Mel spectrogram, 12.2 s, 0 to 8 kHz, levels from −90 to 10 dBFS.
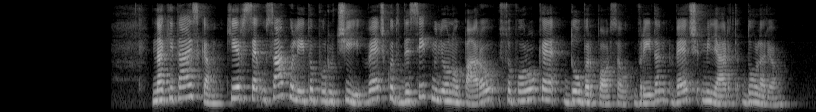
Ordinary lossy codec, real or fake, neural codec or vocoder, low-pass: none; real; none; 7.2 kHz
